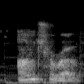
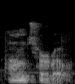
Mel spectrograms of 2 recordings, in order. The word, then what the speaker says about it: Antero: Antero. So the word, it's like two words, on, Taro, like tarot cards, Antero.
